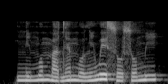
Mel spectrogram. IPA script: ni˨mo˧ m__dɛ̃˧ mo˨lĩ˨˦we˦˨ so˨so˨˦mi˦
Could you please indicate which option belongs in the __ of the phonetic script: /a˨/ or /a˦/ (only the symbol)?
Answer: a˨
